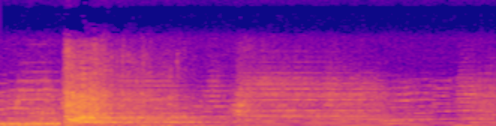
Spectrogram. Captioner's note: lizard bellows; suspenseful music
